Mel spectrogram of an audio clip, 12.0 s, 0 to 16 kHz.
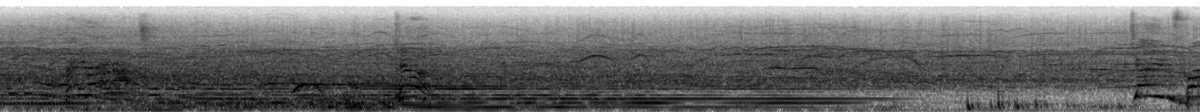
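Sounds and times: rock band holding chord: 0.0s - 9.2s
crowd cheering: 0.0s - 12.0s.

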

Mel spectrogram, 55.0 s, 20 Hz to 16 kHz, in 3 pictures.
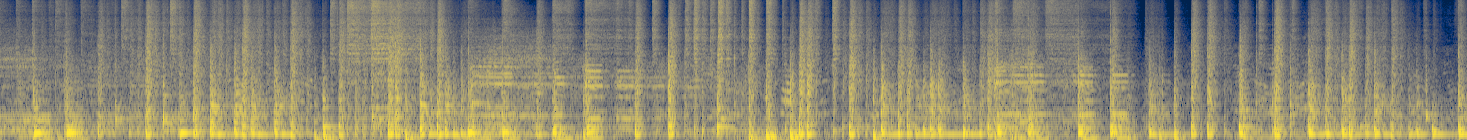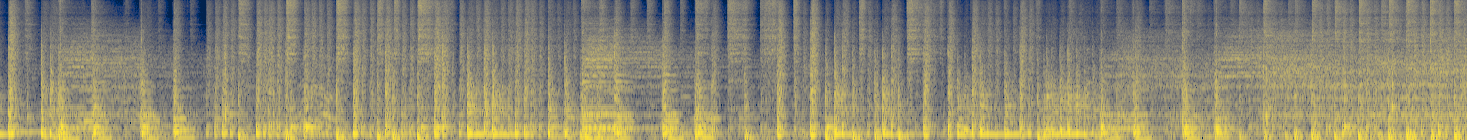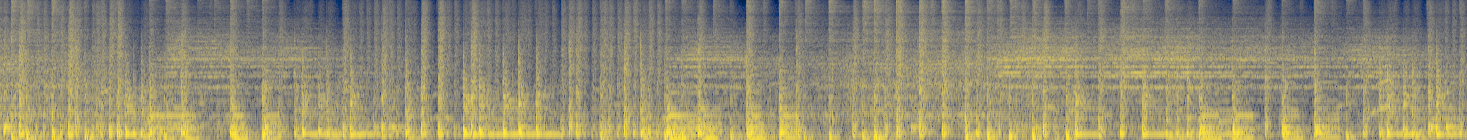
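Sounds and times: drum kit playing: 0.0s - 55.0s
double bass low notes: 19.0s - 20.9s, 25.6s - 27.4s, 32.0s - 33.8s, 45.0s - 46.7s, 51.6s - 53.5s.

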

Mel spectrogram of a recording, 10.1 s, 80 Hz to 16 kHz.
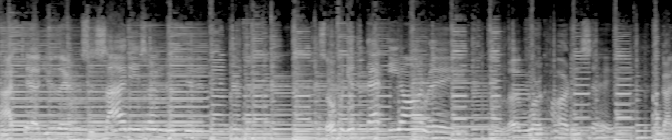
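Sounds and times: man singing: 0.0s - 3.4s, 4.7s - 10.0s
acoustic guitar strumming: 0.0s - 10.0s.

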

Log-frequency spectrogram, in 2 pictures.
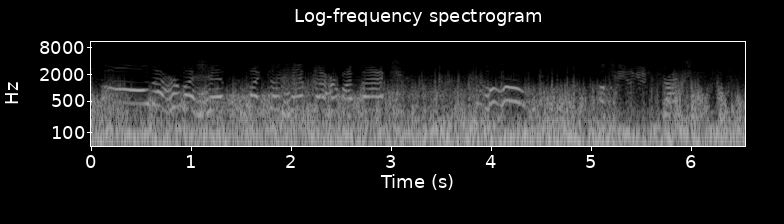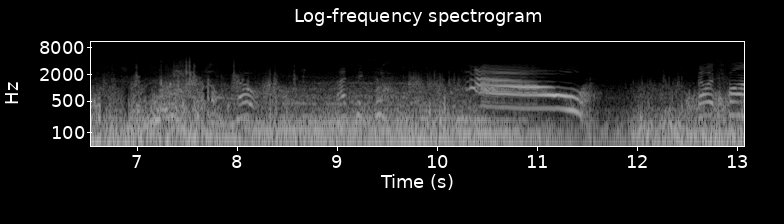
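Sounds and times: jet ski engine running: 3.3s - 13.0s
man yelling: 10.3s - 11.7s.

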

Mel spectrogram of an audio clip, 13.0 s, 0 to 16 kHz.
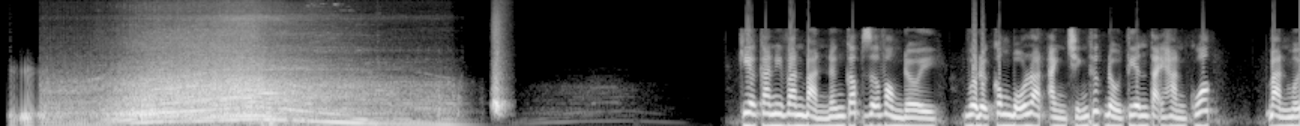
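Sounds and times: car engine revving: 0.4s - 6.6s.

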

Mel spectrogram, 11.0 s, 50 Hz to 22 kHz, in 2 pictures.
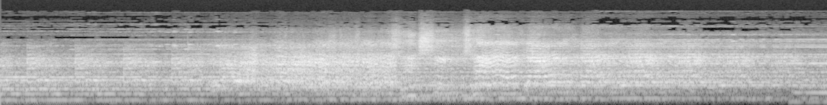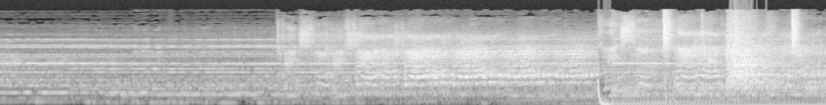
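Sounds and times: held synth chords: 0.0s - 11.0s.

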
